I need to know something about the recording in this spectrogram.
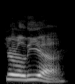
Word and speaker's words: Sreliata: Oh my god, I can't even pronunciate. This is Off to a Sreliata. great start, folks. Sreliata. Sreliata, indeed, yes. Sreliata, indeed.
